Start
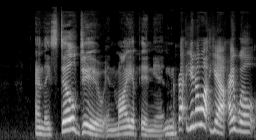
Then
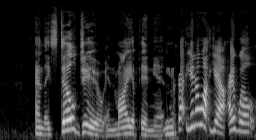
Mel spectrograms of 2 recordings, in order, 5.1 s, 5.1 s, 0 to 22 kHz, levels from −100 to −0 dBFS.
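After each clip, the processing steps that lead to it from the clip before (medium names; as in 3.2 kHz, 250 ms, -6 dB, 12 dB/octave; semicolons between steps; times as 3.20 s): reverb removal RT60 0.55 s; in parallel at 0 dB: level held to a coarse grid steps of 16 dB; on the sum: trim -8.5 dB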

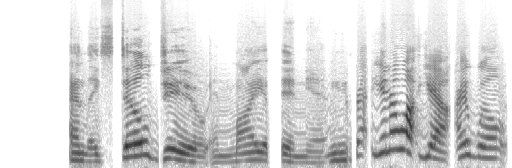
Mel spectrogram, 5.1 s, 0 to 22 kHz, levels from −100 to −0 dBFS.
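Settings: rotary cabinet horn 0.9 Hz; crossover distortion -56.5 dBFS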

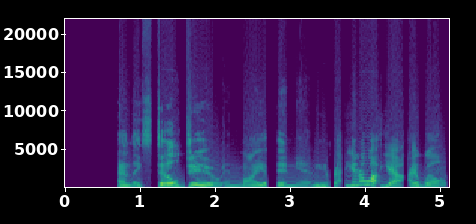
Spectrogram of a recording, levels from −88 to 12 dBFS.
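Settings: level rider gain up to 11.5 dB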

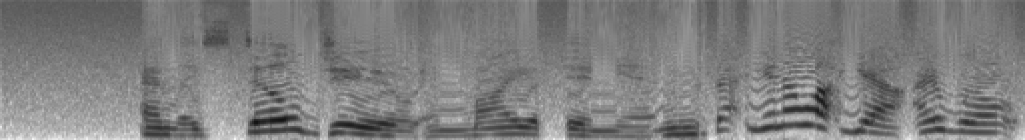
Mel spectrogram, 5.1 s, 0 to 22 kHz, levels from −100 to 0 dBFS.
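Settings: zero-crossing glitches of -12 dBFS; trim +1 dB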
